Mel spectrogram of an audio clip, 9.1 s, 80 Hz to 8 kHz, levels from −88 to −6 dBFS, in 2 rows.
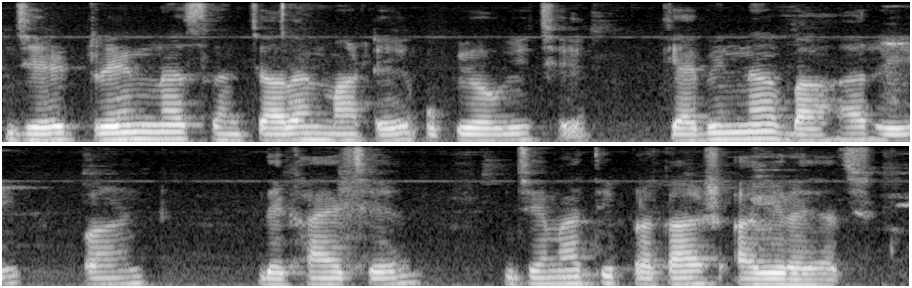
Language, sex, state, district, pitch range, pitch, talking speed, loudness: Gujarati, male, Gujarat, Valsad, 125-135 Hz, 130 Hz, 105 wpm, -18 LUFS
